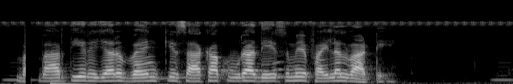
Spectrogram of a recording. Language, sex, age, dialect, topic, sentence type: Bhojpuri, male, 41-45, Northern, banking, statement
